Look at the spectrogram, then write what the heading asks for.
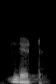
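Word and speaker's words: debt: public डेप्ट बोलते हैं डेट पढ़ते हैं डेट डीई बीटी को हम लोग पढ़ेंगे डेट के डेट बोलेंगे लेकिन बी को यहां साइलेंट रखते हैं ठीक है बी को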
